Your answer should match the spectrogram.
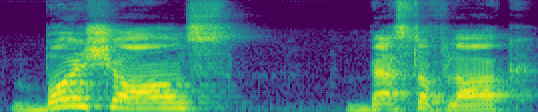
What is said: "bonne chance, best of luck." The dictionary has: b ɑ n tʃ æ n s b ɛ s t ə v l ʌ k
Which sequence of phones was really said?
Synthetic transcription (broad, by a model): b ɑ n ʃ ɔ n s b ɛ s t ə f l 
